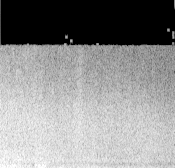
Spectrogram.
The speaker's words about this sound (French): On entend des bruits sourds comme s'il y avait un gros orage.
